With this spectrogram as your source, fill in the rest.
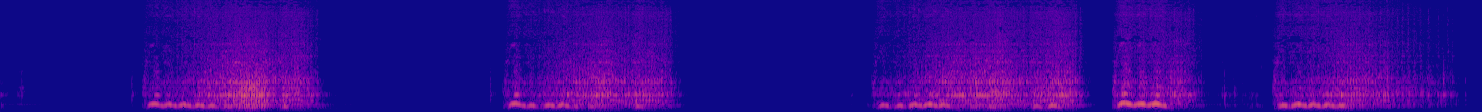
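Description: A sewing machine stitches cotton fabric in five separate bursts of rapid mechanical whirring, each lasting one to two seconds with silent pauses between, close and fairly loud.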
